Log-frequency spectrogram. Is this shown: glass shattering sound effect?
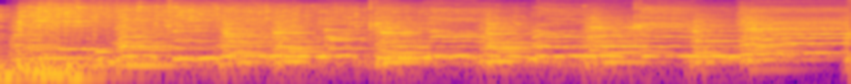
yes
